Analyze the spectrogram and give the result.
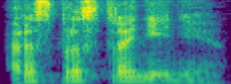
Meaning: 1. spread, expansion 2. distribution, circulation 3. dissemination, propagation, spreading, distribution 4. prevalence, ubiquitousness
- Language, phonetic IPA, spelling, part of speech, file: Russian, [rəsprəstrɐˈnʲenʲɪje], распространение, noun, Ru-распространение.ogg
